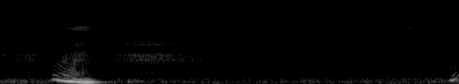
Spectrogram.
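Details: European Doberman puppy gives one loud, deep, groaning snore-like breath, then quiet breathing; snoring.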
